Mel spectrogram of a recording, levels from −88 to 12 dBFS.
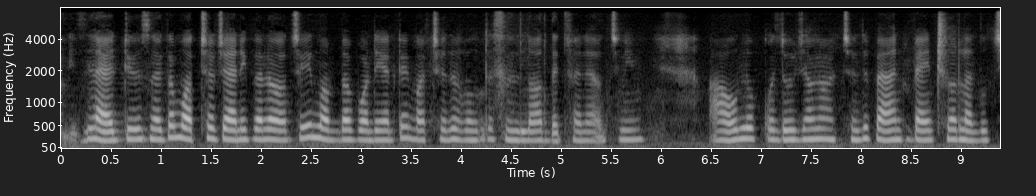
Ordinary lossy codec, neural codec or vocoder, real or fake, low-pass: none; codec, 16 kHz, 0.5 kbps, FunCodec, trained on LibriTTS, 25 frames a second; fake; 7.2 kHz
